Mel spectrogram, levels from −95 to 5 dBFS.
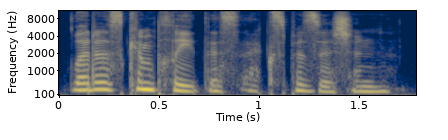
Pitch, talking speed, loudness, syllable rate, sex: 230 Hz, 170 wpm, -18 LUFS, 6.2 syllables/s, female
